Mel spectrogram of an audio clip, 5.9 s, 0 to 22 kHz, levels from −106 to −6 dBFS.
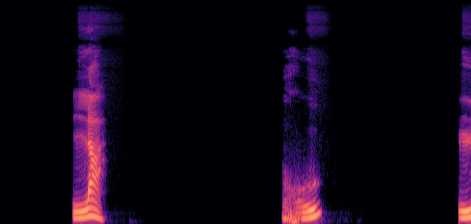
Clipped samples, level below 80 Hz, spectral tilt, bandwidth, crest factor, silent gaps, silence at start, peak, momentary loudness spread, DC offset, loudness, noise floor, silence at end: under 0.1%; -54 dBFS; -8 dB/octave; 15.5 kHz; 24 dB; 1.79-3.52 s, 4.56-5.73 s; 0.9 s; -10 dBFS; 12 LU; under 0.1%; -31 LUFS; under -90 dBFS; 0 s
